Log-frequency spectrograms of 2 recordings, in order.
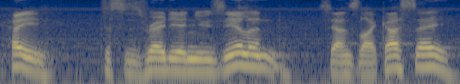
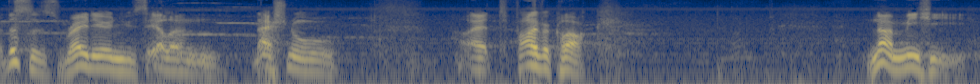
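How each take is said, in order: First: Imitating a casual local bloke on radio; laid-back Gisborne local, low-key and offhand; guy from Gisborne. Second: Imitating a formal station announcement; measured radio presenter impression, carefully placed words; old radio announcer. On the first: Preacher mimics the changed radio ident, casual Gisborne bloke. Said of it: "Like this guy from Gisborne". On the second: Preacher mimics the old Radio New Zealand ident, formal announcer voice. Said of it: "they always used to just have ... then they go".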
